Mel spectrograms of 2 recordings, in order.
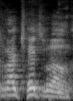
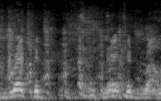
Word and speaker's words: Wreck-It Ralph: You said racket round. It's wreck. The W helps you go wreck it round.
